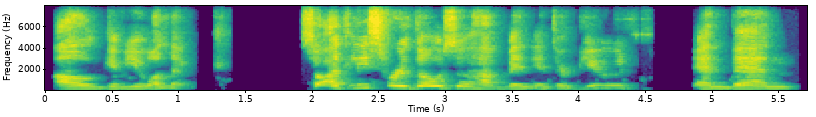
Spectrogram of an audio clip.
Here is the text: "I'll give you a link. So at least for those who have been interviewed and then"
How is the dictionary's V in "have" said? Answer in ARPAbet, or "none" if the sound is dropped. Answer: V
